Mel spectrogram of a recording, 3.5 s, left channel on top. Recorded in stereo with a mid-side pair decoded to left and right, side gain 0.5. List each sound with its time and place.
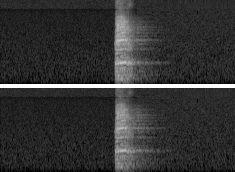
1.7 s a cat meowing: 25° left, 0.9 m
